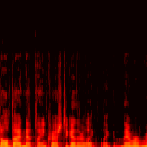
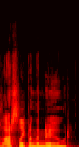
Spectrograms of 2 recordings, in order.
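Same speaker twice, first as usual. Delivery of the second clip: slow, pitched-up southern drawl; 8 semitones higher than usual. Quoting the cowboy from Pee-wee's Playhouse: Laurence Fishburne southern accent. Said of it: "doing a sou-, southern accent like that".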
